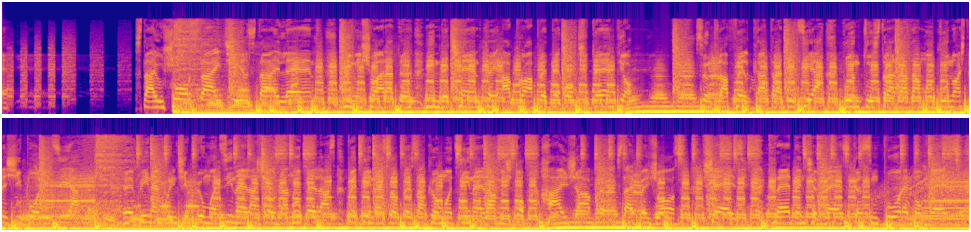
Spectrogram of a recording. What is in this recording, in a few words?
Hip Hop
